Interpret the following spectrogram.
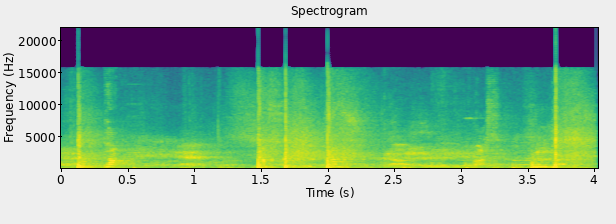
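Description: Boxing gloves punching focus mitts: about six sharp slaps, some in quick pairs, with voices talking in the background.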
